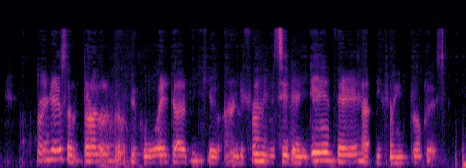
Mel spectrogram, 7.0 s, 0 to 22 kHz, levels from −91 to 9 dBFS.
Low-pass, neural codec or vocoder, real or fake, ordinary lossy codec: 10.8 kHz; codec, 24 kHz, 1.5 kbps, HILCodec; fake; none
